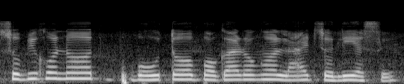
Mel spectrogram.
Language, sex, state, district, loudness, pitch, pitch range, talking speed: Assamese, female, Assam, Kamrup Metropolitan, -14 LUFS, 215 Hz, 205-235 Hz, 105 wpm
